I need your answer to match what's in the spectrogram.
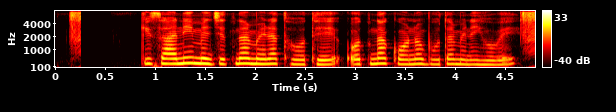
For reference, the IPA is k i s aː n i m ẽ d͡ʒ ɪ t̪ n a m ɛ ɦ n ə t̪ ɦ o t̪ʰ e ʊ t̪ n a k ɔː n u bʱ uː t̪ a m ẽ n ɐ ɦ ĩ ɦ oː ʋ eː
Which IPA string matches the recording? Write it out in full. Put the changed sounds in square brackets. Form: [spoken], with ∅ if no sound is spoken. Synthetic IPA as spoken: k [ɪ] s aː n i m ẽ d͡ʒ ɪ t̪ n a m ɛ ɦ n ə t̪ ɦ o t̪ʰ e ʊ t̪ n a k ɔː n [o] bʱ uː t̪ a m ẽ n ɐ ɦ ĩ ɦ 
